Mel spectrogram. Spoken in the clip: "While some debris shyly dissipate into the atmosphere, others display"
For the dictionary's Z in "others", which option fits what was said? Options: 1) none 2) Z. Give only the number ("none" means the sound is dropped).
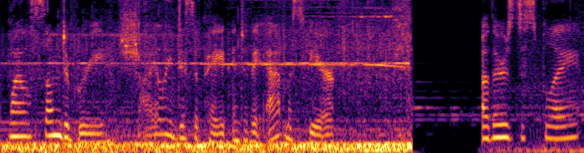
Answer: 2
